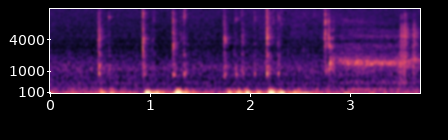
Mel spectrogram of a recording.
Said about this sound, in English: If it'll let me type it in.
